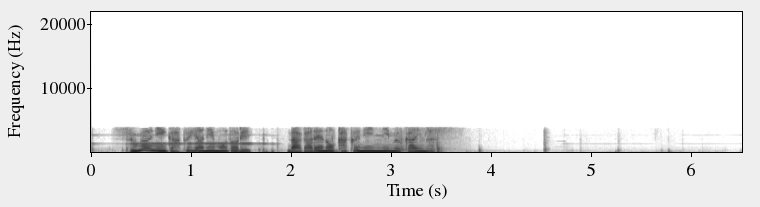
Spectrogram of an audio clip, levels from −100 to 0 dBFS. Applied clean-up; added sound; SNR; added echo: neural mask model RNNoise.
